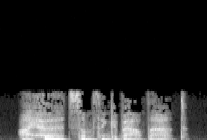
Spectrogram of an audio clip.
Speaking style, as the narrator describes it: I murmured

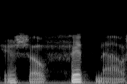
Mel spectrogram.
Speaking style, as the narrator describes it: she said huskily

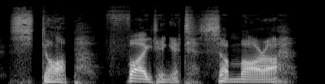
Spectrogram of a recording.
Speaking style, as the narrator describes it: I grunted

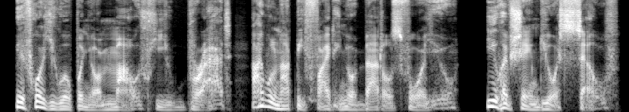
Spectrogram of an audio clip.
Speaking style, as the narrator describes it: Li Wei snarled at the boy

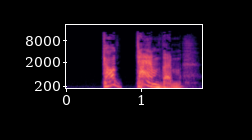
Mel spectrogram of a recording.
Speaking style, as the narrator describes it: Montal snarled

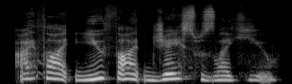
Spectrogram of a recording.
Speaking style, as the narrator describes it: said, finally in a choked voice

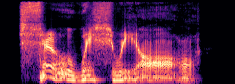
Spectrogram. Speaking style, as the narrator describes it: said in a rasp

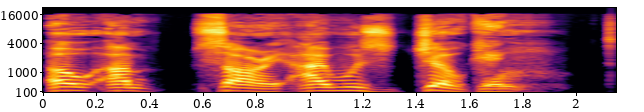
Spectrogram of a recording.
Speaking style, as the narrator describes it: Skippy sputtered, embarrassed

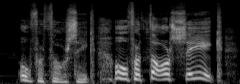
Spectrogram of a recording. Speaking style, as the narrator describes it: cried, looking desperately around him

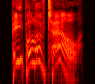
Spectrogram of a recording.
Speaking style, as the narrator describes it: Bernard shouted

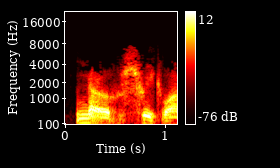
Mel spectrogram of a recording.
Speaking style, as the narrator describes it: he murmured

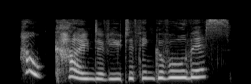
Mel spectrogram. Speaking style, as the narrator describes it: she cried

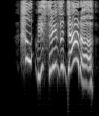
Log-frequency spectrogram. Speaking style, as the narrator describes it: Susie squeaked

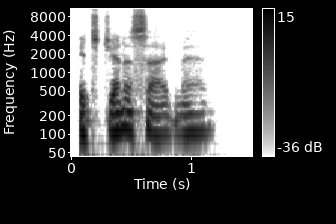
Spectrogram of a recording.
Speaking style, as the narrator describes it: he said simply and quietly

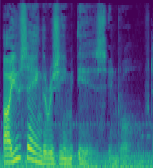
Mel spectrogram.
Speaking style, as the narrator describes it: Thrawn asked coolly

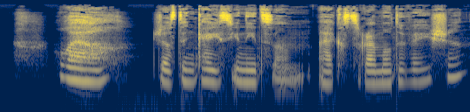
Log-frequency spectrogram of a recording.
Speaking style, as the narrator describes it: Daria purred

